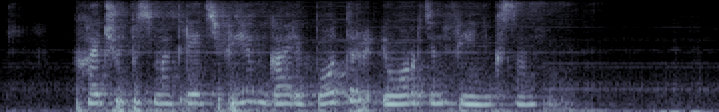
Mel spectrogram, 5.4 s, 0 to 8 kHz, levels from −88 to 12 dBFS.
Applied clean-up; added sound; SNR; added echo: neural separator model SepFormer DNS4.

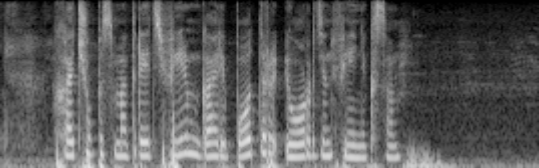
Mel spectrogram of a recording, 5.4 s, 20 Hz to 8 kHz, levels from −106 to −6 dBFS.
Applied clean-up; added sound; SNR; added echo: none; none; none; none.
